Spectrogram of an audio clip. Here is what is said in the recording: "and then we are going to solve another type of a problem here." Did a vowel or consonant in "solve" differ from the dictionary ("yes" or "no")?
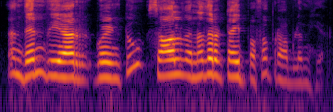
no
